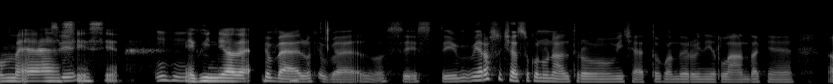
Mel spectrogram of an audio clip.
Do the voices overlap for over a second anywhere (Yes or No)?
No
